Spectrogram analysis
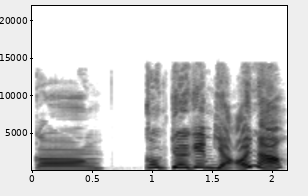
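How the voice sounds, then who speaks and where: A woman's voice: extremely high pitch, animated, a little slow, pushed and bright, no echo, studio quality, heavily acted. A woman voicing a cheeky young boy puppy in a cartoon, whiny and pleading when he is in trouble. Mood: chatty. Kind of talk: cartoon voice acting. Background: background music.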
